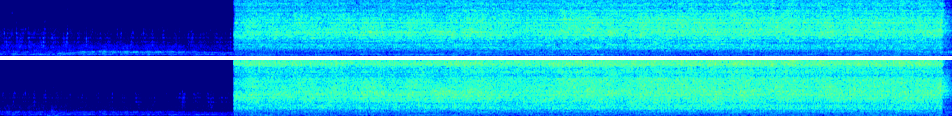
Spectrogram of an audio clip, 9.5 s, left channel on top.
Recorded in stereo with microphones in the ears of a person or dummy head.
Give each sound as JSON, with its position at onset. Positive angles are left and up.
{"t": 0.5, "sound": "writing", "side_deg": -60, "distance_m": 1.2}
{"t": 2.3, "sound": "frying", "side_deg": -15, "distance_m": 0.7}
